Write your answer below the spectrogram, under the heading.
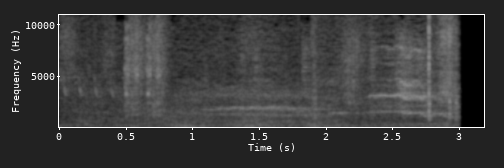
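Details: Holsteiner bay gelding showjumper, born 2006, sired by Cascavelle: a drawn-out tonal whinny, its pitch sliding slowly downward over about two seconds, heard against steady broadband background noise with a few short knocks.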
